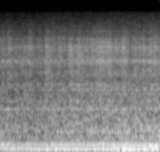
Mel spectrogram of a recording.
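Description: Steady low mains hum from the aquarium shop's electric air pumps and filters, over an even hiss of air and water.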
